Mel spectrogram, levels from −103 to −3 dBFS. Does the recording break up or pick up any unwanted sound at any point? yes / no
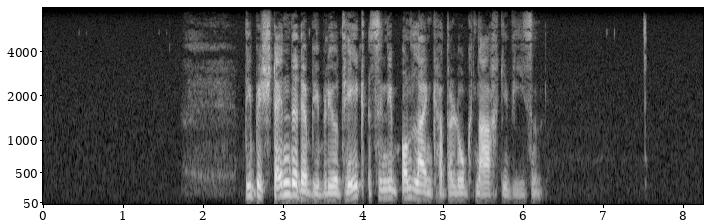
no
